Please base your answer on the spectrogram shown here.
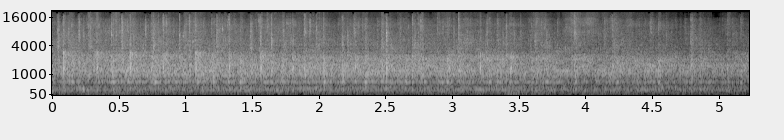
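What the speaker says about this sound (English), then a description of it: "So let's give them a huge round of applause." A large audience at a fellowship awards event applauds steadily, a dense, even wash of clapping that holds at a constant level throughout.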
